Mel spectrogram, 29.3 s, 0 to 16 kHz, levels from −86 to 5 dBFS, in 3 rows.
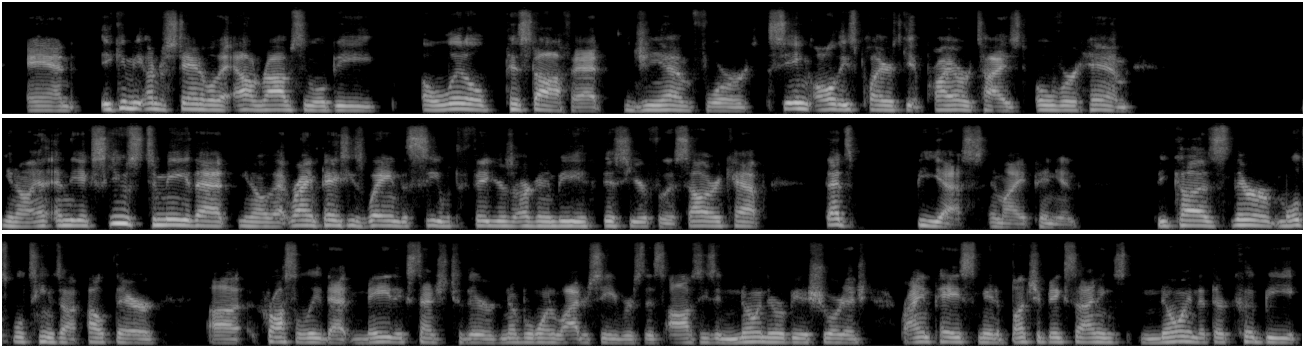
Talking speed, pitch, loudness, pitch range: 210 wpm, 145 Hz, -31 LUFS, 135-155 Hz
